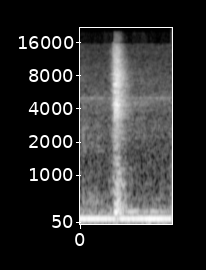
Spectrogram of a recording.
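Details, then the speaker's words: Pet ferret sneezing: a single short, sharp, hissy burst; owner wonders if it snuffed up dirt, and it sneezed repeatedly. "I don't know if they snuffed up dirt, but that's them sneezing. It sounds like Coda."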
